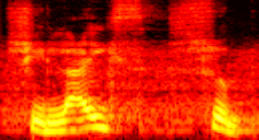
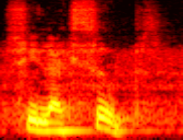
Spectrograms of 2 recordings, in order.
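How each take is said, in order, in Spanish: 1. Se dice despacio, con los sonidos S separados. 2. Se dice rápido, con los sonidos S unidos. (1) "Hay que hacerlo muy lento para poder decir esta S" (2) "si lo hacemos rápido, prácticamente la S no suena"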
